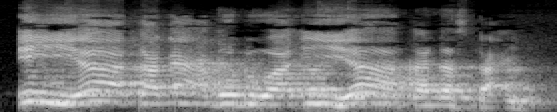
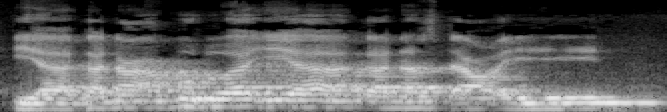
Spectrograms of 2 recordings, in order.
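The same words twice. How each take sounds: First: The 'y' sound in 'iyyaka' is doubled. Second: The 'y' sound in 'iyyaka' is single. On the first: We worship only you, Lord, and ask you for help. The speaker calls it right. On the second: We worship the sun and ask the sun for help. The speaker calls it wrong.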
